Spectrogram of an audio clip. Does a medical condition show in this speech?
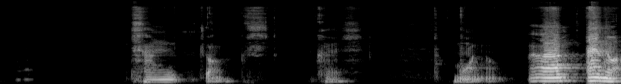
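Yes: cerebral palsy; obvious speech impediment.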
